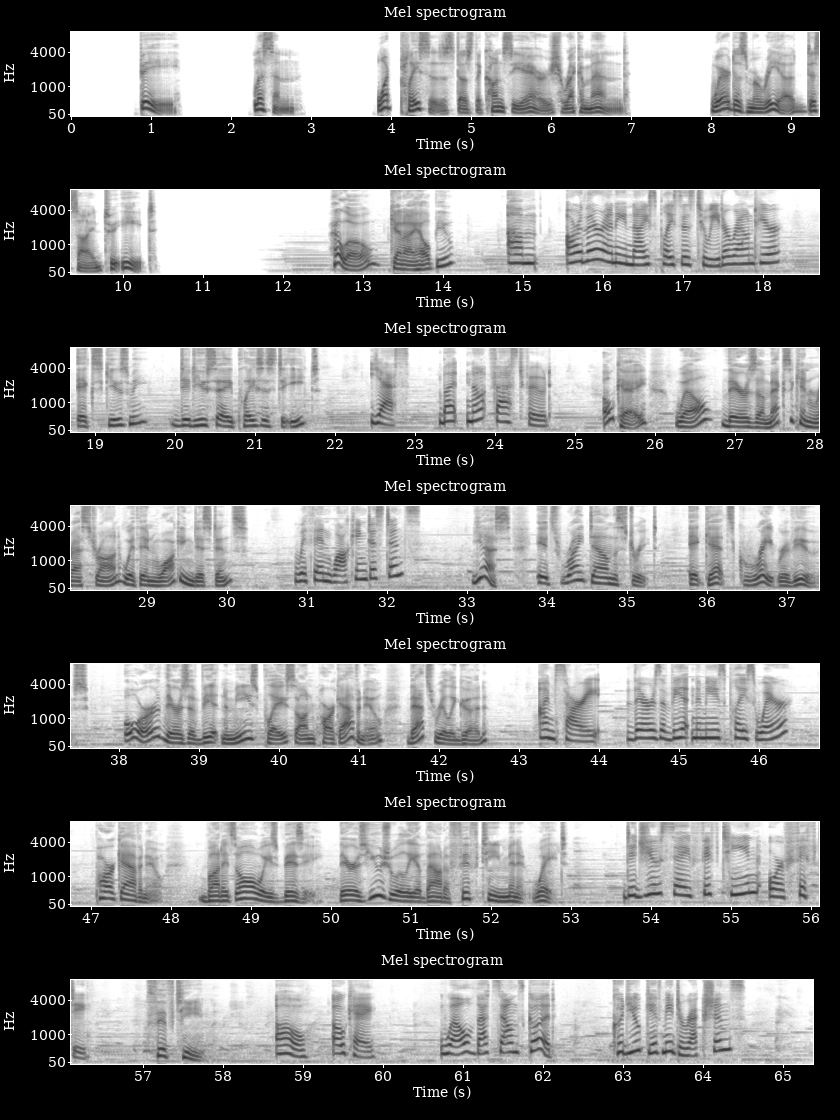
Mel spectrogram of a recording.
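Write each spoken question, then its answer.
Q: What places does the concierge recommend?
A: A Mexican restaurant within walking distance and a Vietnamese place on Park Avenue

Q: Where does Maria decide to eat?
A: The Vietnamese place on Park Avenue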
